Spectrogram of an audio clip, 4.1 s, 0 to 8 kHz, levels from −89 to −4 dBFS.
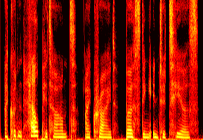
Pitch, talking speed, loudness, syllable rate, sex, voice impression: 180 Hz, 145 wpm, -22 LUFS, 3.4 syllables/s, female, very feminine, slightly gender-neutral, slightly young, slightly adult-like, thin, tensed, slightly weak, slightly bright, slightly soft, clear, fluent, slightly cute, cool, very intellectual, refreshing, very sincere, calm, very friendly, very reassuring, very elegant, slightly wild, sweet, lively, slightly strict, slightly intense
